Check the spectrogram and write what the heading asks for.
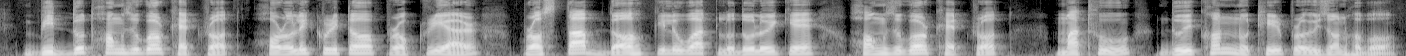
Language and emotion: Assamese, neutral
